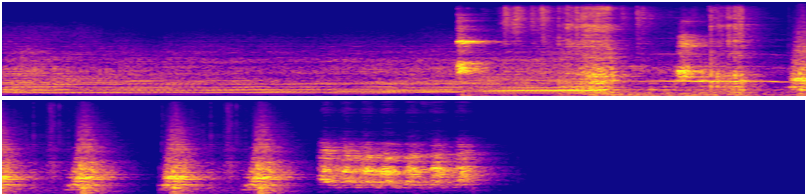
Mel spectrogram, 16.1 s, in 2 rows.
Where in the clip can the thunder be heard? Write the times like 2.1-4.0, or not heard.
not heard.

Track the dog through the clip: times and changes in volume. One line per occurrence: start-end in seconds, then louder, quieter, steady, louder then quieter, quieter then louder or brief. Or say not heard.
4.5-12.8 steady.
